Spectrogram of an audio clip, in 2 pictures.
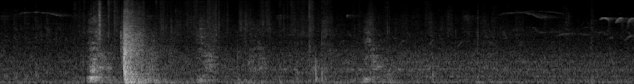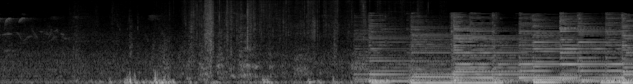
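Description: A big dog, a Great Dane, barks twice in quick succession about a second in, loud and deep, over quiet outdoor background. Near the end, strummed acoustic guitar music starts.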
